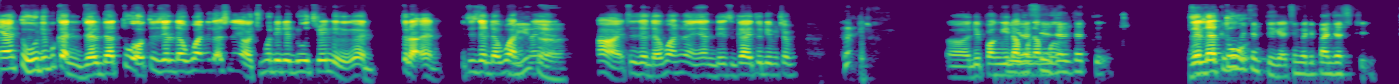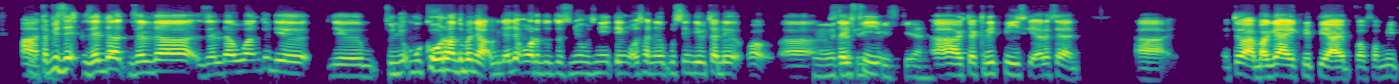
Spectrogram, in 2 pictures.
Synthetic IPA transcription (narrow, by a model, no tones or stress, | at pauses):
jaŋt̪udiəbukanzɛldat̪uawt̪uzɛldawand͡ʒuɡaʔsənajawt͡ʃumədiədiəduət̪ɾeləkan | it̪ula̰ʔkan | it̪uzɛldawannsənaɲa | ʔait̪uzɛldawansənaɲajaŋdis̬ɡajt̪̬udiəmat͡ʃam | ʔədiəpaŋɡinamanaməɛldat̪u | zɛldat̪uat͡ʃamt̪iɡaʔt͡ʃumbadipaɲd͡ʒasə̥kiʔ | ʔat̪ap̬izɛzɛldazɛldazɛldawant̪udiə | diət̪uɲd͡ʒʊʔ̚mukəoɾaŋt̪̬ubaɲaʔkəd͡ʒad͡ʒamoɾaŋt̪̬ut̪̬uʔs̬əɲʊmsinĩt̪eŋɔʔsanəpusɪŋdiəbət͡ʃadəaəsɛlfisə̥kiaaət͡ʃakɾipisəkit̪aɾasan | ʔə̰ | it̪uabaɡajkɾipiajpəfɔmĩ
